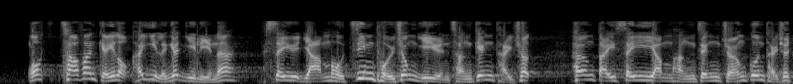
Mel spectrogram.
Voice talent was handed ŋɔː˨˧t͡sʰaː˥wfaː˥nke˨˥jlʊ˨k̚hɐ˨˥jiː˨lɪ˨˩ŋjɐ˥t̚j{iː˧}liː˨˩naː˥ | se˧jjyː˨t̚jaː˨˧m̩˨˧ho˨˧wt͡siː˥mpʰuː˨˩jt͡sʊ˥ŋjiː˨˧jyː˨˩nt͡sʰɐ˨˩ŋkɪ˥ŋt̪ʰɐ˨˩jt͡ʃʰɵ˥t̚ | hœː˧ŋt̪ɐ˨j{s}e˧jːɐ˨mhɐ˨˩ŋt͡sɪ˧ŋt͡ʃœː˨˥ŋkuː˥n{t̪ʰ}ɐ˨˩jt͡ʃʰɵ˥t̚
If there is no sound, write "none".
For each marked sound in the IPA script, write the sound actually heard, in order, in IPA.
iː˧, s, t̪ʰ

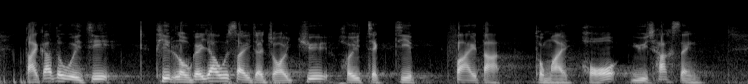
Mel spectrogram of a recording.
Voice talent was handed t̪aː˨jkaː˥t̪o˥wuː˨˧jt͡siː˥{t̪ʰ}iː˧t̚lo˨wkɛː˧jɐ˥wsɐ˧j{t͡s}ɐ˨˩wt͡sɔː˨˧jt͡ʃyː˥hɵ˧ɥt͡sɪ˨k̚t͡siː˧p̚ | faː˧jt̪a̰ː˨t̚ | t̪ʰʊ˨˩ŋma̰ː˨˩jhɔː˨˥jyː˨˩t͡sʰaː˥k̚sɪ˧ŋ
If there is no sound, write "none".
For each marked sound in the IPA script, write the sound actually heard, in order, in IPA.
t̪ʰ, t͡s

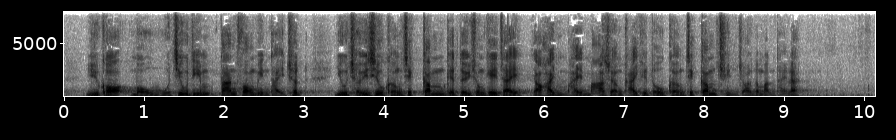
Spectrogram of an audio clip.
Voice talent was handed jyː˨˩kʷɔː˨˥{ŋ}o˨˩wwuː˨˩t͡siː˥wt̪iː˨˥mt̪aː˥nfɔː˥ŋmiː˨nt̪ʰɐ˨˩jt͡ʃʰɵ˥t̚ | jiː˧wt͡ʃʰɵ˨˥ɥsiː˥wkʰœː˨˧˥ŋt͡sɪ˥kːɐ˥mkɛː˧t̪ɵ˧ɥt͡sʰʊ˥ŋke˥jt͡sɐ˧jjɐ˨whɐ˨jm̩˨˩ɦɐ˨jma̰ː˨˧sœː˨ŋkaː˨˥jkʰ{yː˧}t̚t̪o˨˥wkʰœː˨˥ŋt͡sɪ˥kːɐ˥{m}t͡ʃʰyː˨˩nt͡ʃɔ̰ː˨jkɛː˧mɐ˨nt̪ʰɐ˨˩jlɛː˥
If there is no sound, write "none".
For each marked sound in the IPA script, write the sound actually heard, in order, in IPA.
m, y˧, m

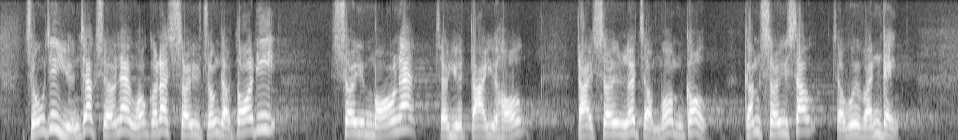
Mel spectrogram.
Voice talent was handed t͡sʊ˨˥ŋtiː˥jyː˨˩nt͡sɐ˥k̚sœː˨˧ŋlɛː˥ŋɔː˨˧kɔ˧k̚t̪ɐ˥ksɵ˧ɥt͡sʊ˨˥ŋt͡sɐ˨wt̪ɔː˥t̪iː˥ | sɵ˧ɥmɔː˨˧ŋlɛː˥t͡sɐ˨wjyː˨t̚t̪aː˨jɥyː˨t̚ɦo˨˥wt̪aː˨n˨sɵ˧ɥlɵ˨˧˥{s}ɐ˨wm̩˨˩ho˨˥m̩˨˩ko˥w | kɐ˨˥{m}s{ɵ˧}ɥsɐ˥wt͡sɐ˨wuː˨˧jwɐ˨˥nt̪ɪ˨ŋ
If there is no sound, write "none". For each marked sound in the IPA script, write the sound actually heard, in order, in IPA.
t͡s, m, ɵ˧

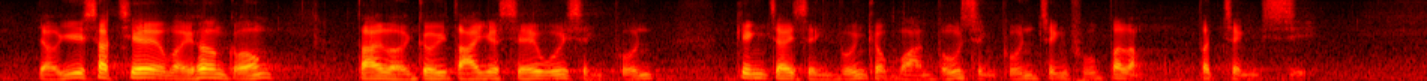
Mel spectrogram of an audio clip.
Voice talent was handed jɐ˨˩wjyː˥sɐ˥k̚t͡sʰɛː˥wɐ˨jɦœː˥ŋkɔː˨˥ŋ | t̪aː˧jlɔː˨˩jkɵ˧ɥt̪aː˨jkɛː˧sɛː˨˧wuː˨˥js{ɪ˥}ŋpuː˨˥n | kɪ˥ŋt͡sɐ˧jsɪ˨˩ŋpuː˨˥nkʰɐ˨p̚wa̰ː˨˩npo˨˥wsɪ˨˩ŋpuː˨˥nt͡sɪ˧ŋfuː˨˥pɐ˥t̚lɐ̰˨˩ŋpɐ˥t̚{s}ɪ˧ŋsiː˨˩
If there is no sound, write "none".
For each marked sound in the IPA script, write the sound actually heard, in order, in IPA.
ɪ˨˩, t͡s

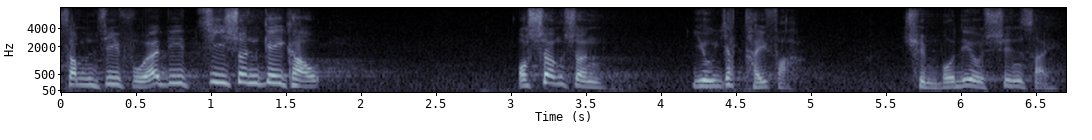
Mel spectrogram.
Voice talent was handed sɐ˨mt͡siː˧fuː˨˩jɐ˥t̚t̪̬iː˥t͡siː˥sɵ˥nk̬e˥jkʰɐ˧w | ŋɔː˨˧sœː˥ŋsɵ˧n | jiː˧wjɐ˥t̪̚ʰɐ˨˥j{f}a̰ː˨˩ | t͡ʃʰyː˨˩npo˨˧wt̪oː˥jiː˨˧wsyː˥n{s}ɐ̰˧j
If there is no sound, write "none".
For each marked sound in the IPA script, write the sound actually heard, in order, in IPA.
f, s

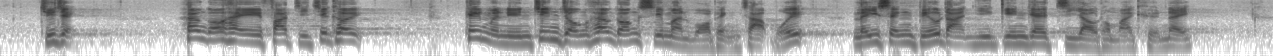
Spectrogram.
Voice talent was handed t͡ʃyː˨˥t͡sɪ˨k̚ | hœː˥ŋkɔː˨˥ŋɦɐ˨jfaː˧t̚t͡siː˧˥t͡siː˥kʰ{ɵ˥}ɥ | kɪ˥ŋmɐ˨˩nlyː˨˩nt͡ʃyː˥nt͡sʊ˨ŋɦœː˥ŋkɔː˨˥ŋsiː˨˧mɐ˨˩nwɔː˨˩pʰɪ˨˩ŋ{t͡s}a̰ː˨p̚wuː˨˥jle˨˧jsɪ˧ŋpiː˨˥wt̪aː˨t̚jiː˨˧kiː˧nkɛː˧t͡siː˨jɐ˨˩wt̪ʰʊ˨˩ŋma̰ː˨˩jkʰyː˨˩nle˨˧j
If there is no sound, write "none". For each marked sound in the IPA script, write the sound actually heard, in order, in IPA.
ɵ˥, t͡s

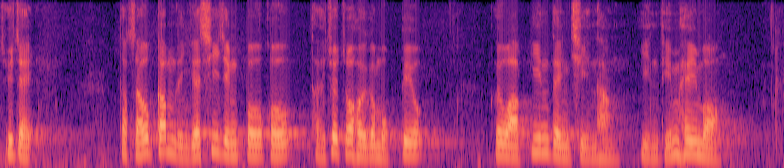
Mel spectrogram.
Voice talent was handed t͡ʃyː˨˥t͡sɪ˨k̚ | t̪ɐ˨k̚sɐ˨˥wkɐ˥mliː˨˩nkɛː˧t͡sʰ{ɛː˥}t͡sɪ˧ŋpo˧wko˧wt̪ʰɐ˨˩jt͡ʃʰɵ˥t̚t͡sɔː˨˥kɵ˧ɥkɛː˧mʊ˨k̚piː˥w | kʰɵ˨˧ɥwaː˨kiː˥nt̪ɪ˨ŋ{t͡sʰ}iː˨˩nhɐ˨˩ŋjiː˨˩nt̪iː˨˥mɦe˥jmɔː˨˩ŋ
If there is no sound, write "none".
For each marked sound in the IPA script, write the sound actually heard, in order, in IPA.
iː˥, t͡sʰ

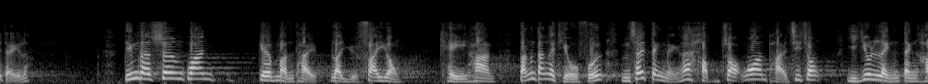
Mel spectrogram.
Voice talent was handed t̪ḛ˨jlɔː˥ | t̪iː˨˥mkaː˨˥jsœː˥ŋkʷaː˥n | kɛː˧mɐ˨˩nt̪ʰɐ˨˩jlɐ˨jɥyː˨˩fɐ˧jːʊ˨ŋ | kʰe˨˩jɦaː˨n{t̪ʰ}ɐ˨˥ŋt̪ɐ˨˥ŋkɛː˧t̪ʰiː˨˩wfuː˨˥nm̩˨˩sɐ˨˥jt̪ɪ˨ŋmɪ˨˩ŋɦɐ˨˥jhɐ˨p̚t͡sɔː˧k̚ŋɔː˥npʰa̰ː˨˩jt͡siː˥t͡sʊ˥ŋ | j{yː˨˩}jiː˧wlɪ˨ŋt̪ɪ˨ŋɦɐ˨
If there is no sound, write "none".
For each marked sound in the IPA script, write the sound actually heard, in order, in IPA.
t̪, iː˨˩

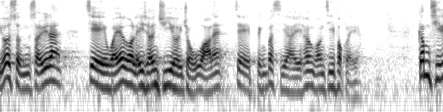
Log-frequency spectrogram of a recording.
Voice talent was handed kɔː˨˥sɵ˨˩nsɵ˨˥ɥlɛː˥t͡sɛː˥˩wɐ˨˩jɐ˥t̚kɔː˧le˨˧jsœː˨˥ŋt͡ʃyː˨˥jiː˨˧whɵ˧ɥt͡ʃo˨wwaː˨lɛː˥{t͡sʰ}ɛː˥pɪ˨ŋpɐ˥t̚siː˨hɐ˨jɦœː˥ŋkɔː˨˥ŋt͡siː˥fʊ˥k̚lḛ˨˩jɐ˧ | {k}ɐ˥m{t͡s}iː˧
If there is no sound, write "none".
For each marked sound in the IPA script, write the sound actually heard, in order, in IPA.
t͡s, k, t͡sʰ

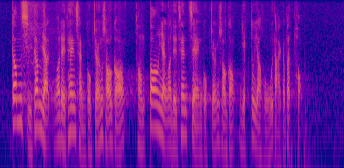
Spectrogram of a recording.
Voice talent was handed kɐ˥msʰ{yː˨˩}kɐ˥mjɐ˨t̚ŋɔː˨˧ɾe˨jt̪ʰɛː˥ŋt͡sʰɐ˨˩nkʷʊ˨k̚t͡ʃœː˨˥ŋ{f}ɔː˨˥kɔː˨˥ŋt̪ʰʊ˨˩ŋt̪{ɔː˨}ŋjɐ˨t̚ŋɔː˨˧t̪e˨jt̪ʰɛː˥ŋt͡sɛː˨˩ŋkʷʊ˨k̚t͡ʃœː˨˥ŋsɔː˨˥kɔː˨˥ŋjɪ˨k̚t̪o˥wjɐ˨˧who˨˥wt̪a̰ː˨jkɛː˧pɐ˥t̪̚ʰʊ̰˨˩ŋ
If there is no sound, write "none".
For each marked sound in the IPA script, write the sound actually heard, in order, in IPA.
iː˨˩, s, ɔː˥

